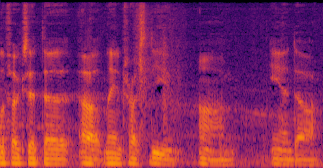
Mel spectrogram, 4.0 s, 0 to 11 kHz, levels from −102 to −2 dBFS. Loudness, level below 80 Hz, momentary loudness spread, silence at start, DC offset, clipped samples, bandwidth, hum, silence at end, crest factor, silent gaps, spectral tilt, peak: -31 LUFS; -52 dBFS; 11 LU; 0 s; under 0.1%; under 0.1%; 11 kHz; none; 0 s; 18 dB; none; -5 dB/octave; -12 dBFS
